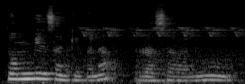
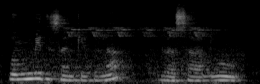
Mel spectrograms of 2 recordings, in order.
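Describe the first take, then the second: No difference in how they are said.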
